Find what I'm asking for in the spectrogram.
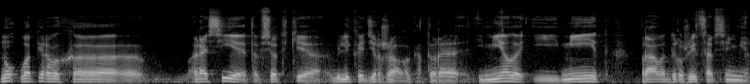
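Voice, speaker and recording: Speaking at a moderate pace with very even loudness and ordinary pitch variation, a man comes through over light background noise. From Russia. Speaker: foundation director and researcher. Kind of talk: TV interview. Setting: TV studio. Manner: hesitant, with frequent filler sounds. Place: studio. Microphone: lapel.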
